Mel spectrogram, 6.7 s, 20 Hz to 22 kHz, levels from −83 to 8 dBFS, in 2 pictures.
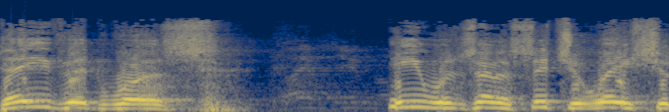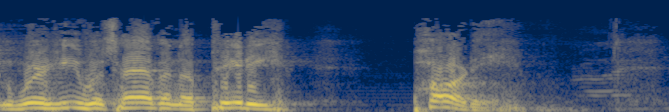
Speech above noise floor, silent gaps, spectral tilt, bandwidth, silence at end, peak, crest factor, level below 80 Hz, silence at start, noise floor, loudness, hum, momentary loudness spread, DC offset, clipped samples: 40 dB; none; -6 dB/octave; 11.5 kHz; 0.7 s; 0 dBFS; 10 dB; -36 dBFS; 0 s; -48 dBFS; -9 LUFS; none; 13 LU; under 0.1%; under 0.1%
